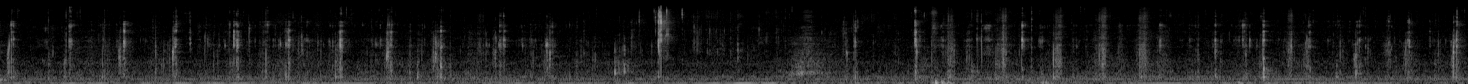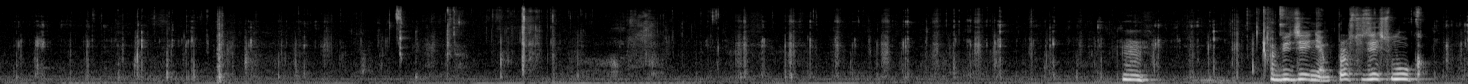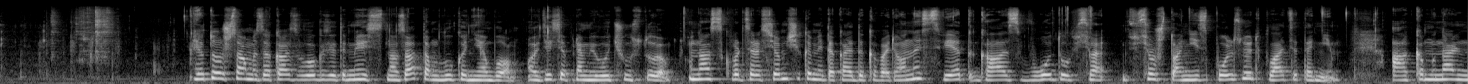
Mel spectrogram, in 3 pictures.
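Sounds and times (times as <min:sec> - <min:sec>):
chewing with small crunches: 0:00.0 - 0:27.6, 0:28.8 - 0:31.3.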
